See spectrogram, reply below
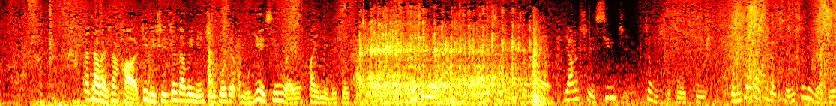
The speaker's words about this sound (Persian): جمشید توی حمام در حال دوش گرفتن.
